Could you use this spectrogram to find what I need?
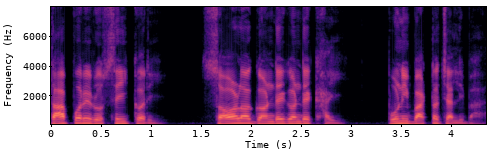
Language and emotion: Odia, neutral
